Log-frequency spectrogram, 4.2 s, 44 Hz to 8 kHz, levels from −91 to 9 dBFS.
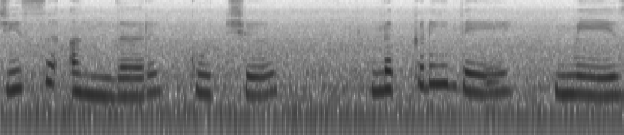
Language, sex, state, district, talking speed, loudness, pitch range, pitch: Punjabi, female, Punjab, Kapurthala, 85 wpm, -17 LUFS, 205-255 Hz, 225 Hz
